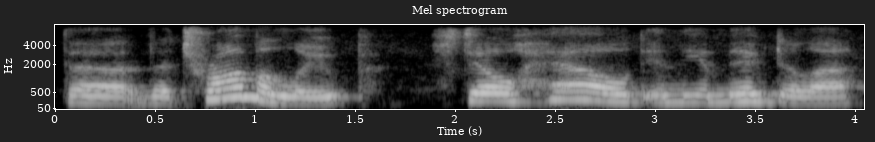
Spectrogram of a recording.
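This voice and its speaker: A woman therapist hosting a webinar, explaining her methods slowly and casually. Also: mid-range voice, a little mellow, dull audio.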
